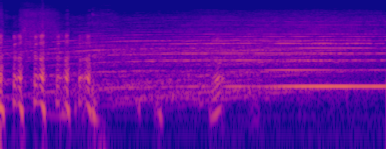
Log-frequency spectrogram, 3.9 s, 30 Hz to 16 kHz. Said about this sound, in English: So, the Dallas sirens. Dallas's 156 emergency sirens blared in unison and unsettled many of the city residents, and they sounded about 15 times in all, with each signal lasting 90 seconds. All the while with no tornado in sight.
